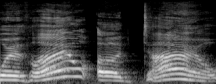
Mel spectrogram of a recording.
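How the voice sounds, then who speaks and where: A woman performs a put-on character voice at a medium pitch. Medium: read story. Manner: boastful.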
